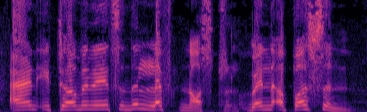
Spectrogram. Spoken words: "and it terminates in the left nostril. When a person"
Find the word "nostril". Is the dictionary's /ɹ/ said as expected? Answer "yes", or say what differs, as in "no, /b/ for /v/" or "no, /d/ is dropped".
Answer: yes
